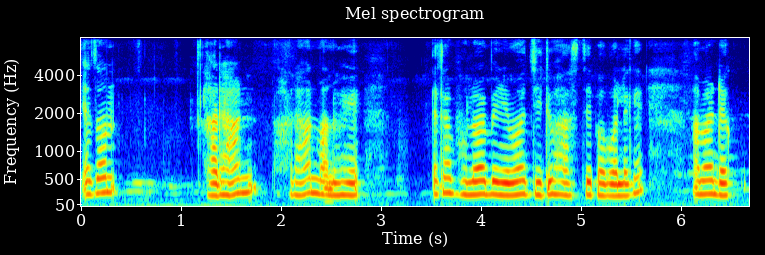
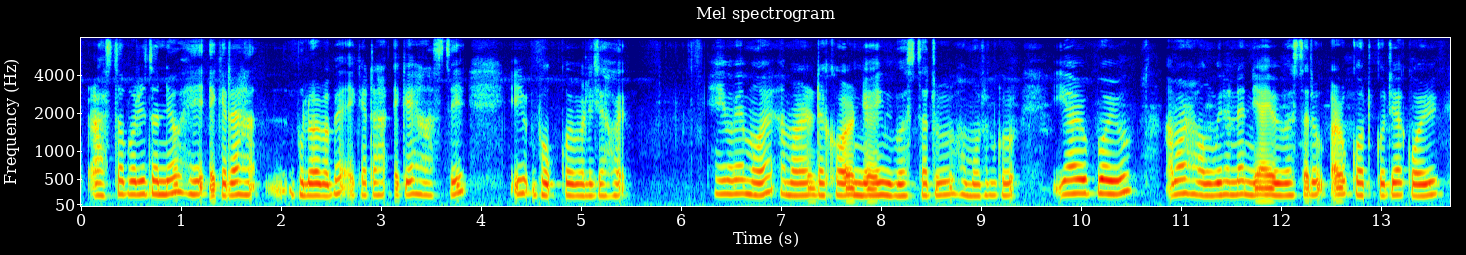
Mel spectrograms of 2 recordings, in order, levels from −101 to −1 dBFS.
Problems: background sounds at intervals, background conversations at intervals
